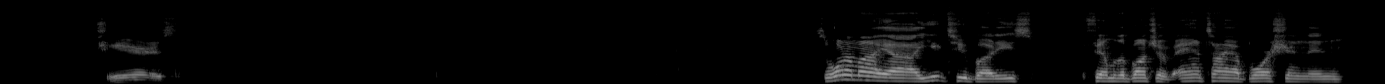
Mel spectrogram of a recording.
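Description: A man speaks calmly and close up.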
